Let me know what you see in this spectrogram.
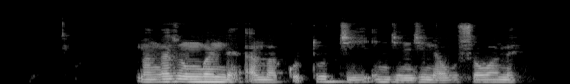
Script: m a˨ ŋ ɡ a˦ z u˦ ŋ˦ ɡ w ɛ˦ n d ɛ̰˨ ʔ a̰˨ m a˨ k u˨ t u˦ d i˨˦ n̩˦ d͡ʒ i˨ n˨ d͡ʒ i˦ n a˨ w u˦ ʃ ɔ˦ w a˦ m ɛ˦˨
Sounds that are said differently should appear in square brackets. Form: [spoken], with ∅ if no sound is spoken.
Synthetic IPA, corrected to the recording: m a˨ ŋ ɡ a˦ z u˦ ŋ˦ ɡ w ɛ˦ n d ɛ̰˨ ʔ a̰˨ m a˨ k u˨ t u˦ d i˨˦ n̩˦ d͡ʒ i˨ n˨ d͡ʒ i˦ n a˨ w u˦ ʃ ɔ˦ w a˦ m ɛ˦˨

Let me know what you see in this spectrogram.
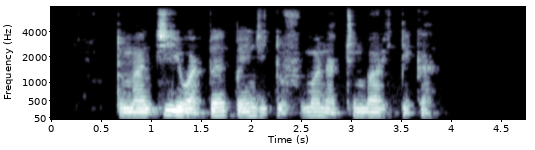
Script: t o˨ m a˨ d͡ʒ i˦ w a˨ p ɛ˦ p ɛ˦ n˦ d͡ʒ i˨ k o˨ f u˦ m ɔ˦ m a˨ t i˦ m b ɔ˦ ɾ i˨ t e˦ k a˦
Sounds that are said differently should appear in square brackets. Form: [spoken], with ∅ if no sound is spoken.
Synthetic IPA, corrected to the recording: t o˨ m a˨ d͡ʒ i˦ w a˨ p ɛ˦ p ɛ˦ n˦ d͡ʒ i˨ [t] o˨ f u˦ m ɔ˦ [n] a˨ t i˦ m b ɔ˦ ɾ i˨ t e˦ k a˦

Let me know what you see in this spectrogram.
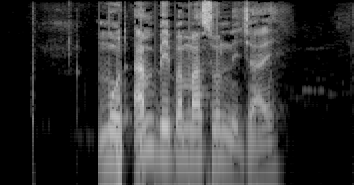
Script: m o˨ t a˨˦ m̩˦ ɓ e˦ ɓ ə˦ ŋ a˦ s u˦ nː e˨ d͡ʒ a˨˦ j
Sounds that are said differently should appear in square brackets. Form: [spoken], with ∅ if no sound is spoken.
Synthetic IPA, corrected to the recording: m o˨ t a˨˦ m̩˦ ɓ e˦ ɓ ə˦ [m] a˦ s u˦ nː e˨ d͡ʒ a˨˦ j

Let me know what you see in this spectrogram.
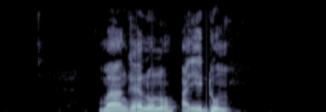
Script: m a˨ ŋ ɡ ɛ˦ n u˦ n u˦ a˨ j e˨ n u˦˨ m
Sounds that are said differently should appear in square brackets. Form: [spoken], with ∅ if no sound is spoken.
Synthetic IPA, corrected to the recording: m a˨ ŋ ɡ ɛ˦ n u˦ n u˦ a˨ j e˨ [d] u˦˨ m

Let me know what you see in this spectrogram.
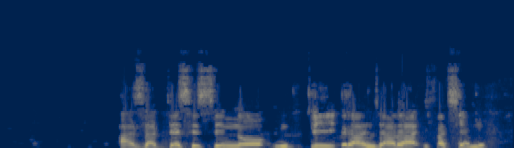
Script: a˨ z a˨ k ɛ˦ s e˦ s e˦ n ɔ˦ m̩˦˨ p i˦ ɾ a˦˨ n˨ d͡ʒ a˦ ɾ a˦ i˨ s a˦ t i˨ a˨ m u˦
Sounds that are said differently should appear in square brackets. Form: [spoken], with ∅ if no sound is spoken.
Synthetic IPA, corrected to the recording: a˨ z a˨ [t] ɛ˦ s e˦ s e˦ n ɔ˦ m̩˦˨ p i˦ ɾ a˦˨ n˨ d͡ʒ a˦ ɾ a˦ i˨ [f] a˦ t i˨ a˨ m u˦

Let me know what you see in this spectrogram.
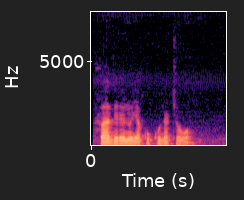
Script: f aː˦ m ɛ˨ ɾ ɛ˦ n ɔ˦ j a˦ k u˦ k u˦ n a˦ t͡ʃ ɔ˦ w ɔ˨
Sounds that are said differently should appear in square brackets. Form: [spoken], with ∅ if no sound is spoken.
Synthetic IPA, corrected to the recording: f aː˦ [b] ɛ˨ ɾ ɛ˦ n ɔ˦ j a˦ k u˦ k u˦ n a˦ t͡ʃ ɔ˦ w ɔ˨

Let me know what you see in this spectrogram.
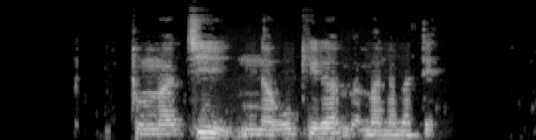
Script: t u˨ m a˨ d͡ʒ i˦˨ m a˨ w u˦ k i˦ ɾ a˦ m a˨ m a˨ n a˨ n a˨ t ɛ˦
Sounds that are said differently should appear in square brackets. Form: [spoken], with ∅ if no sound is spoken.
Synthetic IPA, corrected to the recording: t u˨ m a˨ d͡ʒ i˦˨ [n] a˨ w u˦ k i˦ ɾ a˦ m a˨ m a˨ n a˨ [m] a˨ t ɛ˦

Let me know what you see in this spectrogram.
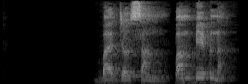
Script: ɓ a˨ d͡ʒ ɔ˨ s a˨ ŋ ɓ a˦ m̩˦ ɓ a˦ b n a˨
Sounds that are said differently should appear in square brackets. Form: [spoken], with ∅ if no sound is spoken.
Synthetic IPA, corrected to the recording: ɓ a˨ d͡ʒ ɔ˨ s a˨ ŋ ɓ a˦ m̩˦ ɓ [e˦] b n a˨

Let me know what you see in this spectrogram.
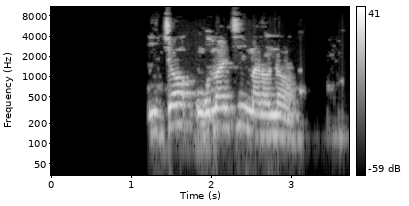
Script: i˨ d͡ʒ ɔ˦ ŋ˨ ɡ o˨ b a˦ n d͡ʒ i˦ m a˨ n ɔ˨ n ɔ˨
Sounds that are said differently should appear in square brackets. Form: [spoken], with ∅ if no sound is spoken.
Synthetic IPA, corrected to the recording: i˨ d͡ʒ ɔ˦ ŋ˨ ɡ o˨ [m] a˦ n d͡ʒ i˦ m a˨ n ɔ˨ n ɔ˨

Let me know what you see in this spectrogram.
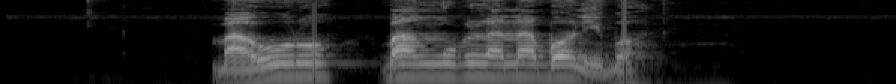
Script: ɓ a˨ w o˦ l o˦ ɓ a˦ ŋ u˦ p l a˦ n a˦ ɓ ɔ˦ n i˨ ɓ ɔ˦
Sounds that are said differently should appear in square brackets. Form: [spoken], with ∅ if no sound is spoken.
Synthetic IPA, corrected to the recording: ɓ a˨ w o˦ [ɾ] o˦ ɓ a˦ ŋ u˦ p l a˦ n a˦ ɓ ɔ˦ n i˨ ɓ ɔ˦

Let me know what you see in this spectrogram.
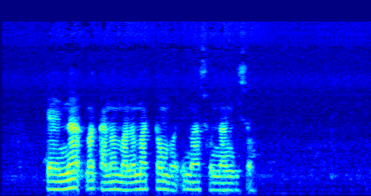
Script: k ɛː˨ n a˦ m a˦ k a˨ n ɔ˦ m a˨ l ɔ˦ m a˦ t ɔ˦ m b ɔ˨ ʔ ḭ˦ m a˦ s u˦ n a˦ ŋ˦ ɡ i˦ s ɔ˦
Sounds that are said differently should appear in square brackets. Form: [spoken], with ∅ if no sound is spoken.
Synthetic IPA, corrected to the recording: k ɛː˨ n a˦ m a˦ k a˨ n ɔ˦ m a˨ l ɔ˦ m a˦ t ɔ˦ m b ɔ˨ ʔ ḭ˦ m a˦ s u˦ n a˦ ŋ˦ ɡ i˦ s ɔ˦

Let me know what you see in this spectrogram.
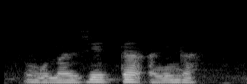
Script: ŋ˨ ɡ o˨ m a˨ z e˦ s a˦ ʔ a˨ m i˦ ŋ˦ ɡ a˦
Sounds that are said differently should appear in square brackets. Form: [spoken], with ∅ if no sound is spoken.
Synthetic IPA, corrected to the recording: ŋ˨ ɡ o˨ m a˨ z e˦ [t] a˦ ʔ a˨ [n] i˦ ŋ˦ ɡ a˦

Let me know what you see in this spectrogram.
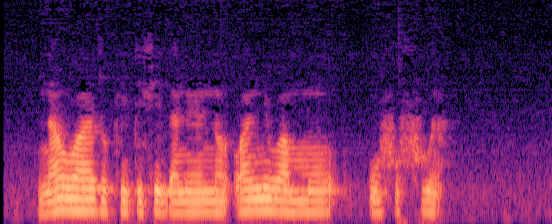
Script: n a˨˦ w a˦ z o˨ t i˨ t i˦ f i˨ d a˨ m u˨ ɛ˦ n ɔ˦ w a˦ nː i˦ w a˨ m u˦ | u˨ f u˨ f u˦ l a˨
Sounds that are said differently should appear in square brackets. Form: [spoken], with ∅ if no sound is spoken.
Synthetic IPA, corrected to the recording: n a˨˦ w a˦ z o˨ [k] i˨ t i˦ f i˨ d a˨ [n] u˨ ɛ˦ n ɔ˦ w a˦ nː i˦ w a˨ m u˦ | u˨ f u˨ f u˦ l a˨

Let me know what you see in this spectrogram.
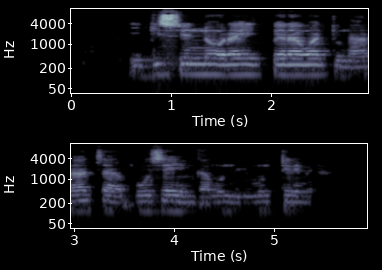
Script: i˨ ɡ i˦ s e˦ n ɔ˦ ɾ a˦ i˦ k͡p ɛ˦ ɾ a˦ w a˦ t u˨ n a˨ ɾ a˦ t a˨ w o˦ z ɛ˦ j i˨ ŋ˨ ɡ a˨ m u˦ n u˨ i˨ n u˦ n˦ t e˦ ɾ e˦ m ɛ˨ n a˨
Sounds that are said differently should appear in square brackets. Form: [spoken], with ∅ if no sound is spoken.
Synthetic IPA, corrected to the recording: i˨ ɡ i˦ s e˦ n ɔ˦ ɾ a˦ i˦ k͡p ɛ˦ ɾ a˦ w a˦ t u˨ n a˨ ɾ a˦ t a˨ [b] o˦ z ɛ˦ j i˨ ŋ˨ ɡ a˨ m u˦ n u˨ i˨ [m] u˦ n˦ t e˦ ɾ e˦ m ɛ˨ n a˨

